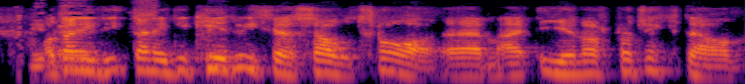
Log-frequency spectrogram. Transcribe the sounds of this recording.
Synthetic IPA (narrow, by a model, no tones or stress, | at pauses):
ɔdanidid̥anidikʰiːdwejθjɔsawlˠtʰrɔːəːmaʔiənɔrpʰrɔd͡ʒɛktɛlˠ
